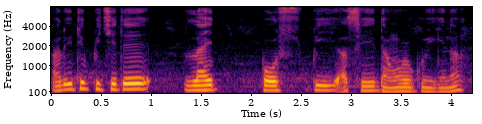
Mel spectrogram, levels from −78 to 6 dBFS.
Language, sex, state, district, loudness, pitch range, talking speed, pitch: Nagamese, male, Nagaland, Dimapur, -14 LUFS, 145-185 Hz, 130 wpm, 155 Hz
